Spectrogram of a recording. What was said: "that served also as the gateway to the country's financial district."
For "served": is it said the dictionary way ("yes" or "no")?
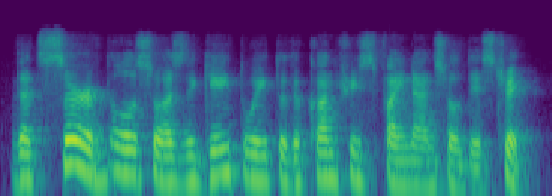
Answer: yes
